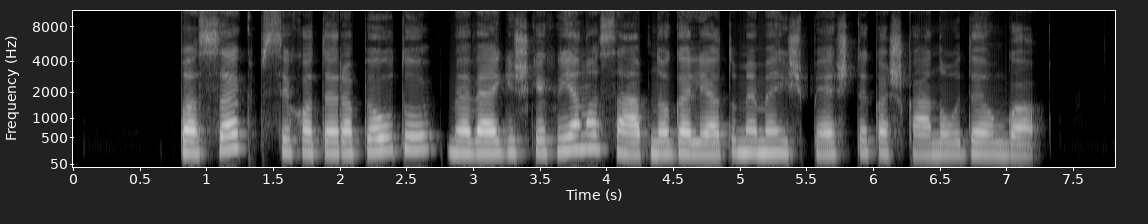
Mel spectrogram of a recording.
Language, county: Lithuanian, Tauragė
